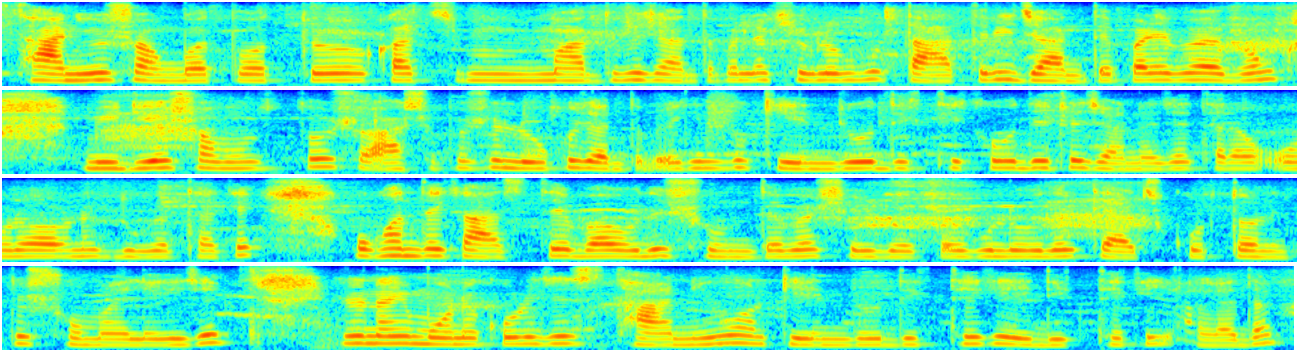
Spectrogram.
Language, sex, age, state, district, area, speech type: Bengali, female, 18-30, West Bengal, Dakshin Dinajpur, urban, spontaneous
